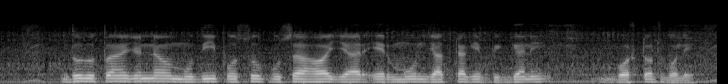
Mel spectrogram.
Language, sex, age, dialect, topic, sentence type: Bengali, male, 18-24, Western, agriculture, statement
